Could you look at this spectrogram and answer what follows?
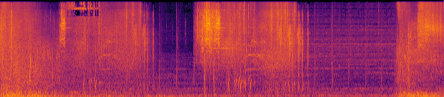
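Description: In the Hogwarts Legacy game, Confringo fire spells go off as loud booming blasts with crackling, shattering debris. Several heavy bursts arrive in waves, with rumbling tails between them, close and dominant.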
